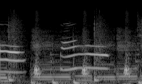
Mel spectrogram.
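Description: Repeated cat meows, about four drawn-out tonal cries in quick succession, close and fairly loud with no other sound around them.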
